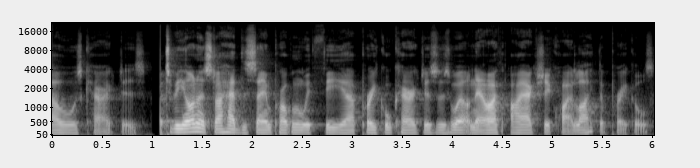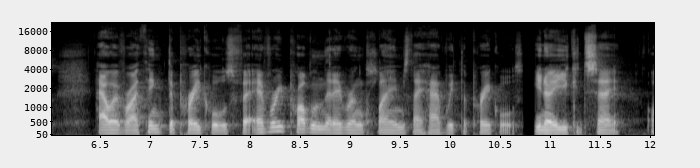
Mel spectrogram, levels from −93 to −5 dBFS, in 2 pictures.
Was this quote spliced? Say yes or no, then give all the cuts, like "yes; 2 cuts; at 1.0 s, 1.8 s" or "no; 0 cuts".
no; 0 cuts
